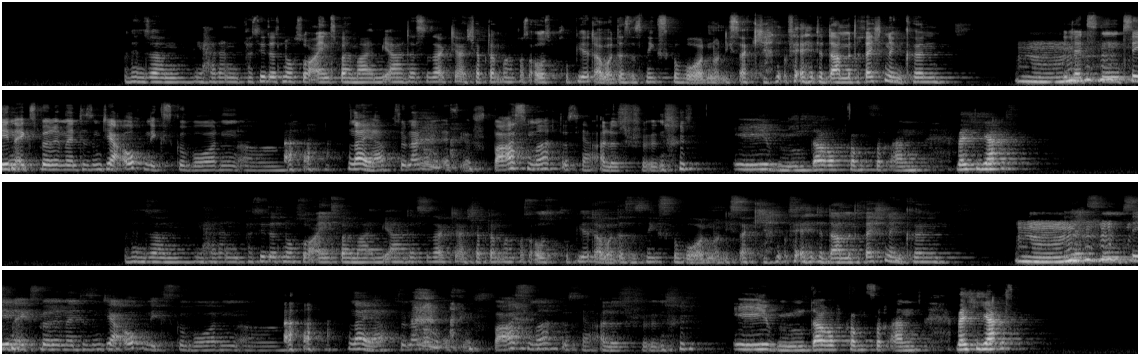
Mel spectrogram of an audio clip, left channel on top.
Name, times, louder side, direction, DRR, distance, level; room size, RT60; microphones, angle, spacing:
voice 1, 1.2-5.5 5.7-9.4 10.6-14.2 14.8-18.3, left 4 dB, 75° left, 11 dB, 0.9 m, -30 dB
voice 2, 10.1-11.3 14.2-14.5 15.5-16.1 18.7-21.5, right 3 dB, 60° right, 11 dB, 0.9 m, -25 dB
9.3 x 8.7 x 7.6 m, 0.86 s
head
